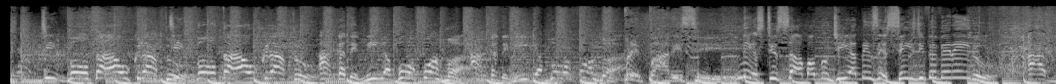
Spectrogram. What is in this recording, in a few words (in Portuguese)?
Locutor, vozes masculina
